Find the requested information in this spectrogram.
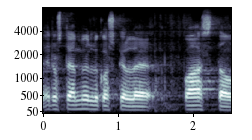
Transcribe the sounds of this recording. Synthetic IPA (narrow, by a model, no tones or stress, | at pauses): edust̪ɑjɑmylːykoskelːe | ʋɑːst̪ɑ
